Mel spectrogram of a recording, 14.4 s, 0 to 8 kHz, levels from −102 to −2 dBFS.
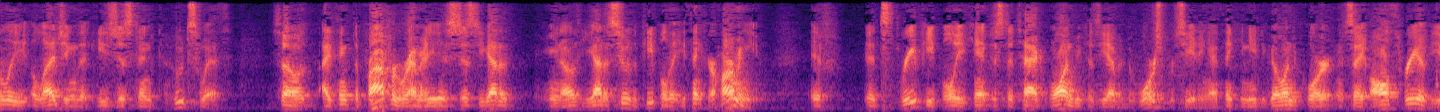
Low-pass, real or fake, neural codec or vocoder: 7.2 kHz; real; none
